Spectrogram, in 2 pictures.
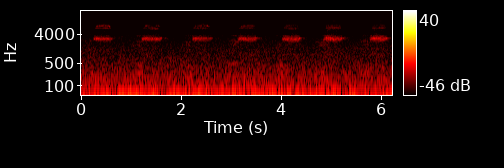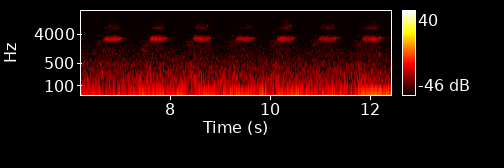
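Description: Short, high electronic beeps repeating at an even pace, a little faster than one a second, like a metronome.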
